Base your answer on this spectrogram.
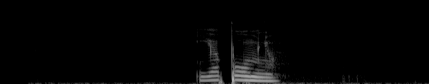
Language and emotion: Russian, neutral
